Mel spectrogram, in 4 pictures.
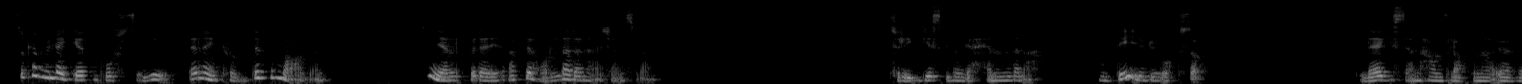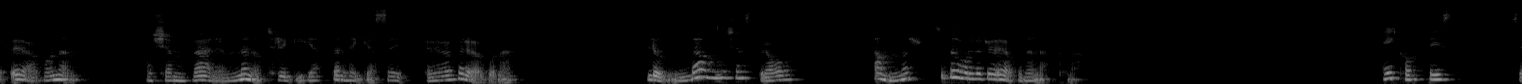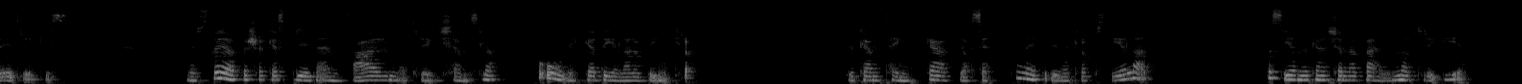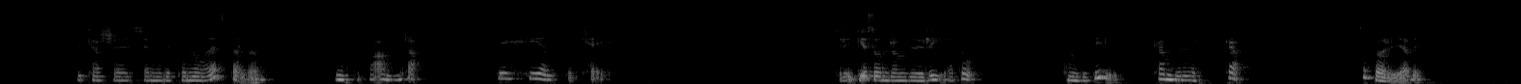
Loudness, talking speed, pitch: -41 LUFS, 120 wpm, 185 Hz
